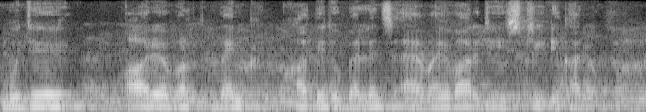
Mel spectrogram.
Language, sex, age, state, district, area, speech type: Sindhi, male, 60+, Delhi, South Delhi, urban, read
